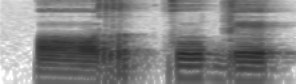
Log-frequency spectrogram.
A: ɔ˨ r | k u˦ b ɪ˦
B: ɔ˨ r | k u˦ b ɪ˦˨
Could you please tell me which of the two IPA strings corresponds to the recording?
A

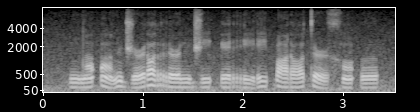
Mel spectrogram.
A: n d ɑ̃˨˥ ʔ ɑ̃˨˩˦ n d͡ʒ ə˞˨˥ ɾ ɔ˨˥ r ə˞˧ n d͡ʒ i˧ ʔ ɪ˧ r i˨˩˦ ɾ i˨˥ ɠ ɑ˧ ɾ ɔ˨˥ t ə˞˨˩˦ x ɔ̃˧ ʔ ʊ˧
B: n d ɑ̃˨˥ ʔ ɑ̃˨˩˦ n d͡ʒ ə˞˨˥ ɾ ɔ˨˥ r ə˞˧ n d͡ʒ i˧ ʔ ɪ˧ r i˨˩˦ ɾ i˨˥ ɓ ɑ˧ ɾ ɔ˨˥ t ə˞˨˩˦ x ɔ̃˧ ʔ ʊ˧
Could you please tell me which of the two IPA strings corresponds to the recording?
B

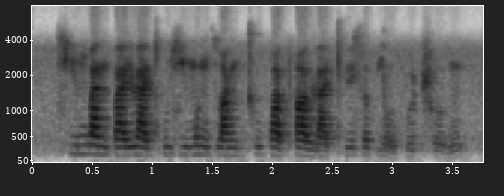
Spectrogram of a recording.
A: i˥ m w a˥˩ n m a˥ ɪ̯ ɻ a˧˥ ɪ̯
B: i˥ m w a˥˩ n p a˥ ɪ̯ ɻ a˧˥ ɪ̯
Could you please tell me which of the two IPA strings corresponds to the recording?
B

